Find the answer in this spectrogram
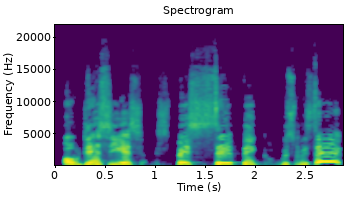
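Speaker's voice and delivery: cracked, breaking voice. After talking for an hour straight about Odysseus, the speaker's voice cracks. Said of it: "my voice cracked".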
